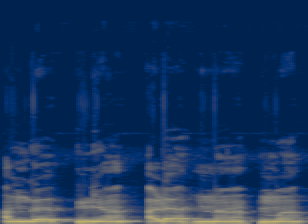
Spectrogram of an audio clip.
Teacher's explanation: अनुनासिक व्यंजन का उच्चारण करने में जो हवा है ये नाक से बाहर निकलता है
